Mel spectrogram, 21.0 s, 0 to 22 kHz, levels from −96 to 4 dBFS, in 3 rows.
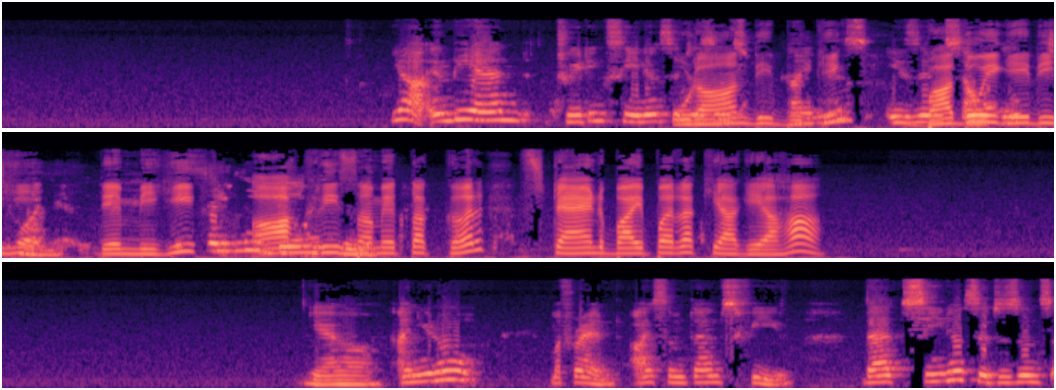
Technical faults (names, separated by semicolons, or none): hard clipping; echo leak; speech suppressed in double talk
